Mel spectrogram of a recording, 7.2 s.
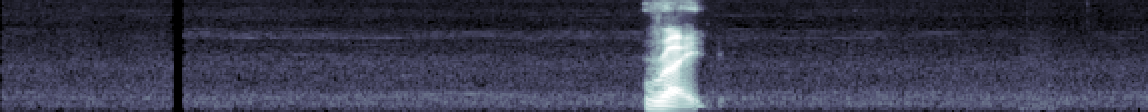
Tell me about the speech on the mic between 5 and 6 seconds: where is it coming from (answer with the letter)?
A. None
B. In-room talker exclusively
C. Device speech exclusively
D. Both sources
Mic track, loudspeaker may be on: A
